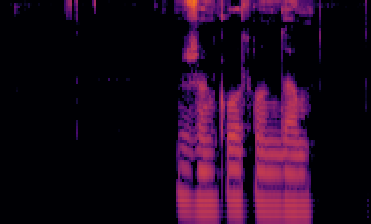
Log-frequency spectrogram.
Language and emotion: Russian, neutral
